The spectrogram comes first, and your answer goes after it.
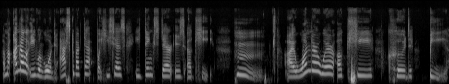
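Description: A woman hosting a gameplay video, chatty and excitable, talking to herself as she explores. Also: sits high, measured pace. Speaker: gaming video host. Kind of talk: playful gameplay commentary.

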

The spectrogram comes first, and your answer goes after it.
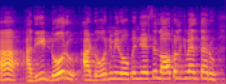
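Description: A woman's voice: high voice, a little fast, a bit bright. A woman voicing a small frightened boy who keeps begging adults for help, in a voiced game machinima story. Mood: anxious. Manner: pleading, anxious chatter.

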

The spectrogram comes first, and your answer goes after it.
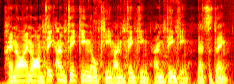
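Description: A man streaming his gambling and talking excitedly, swearing often and repeating himself. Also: medium pitch, fast, a little hiss or hum. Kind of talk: live-stream casual chat.

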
